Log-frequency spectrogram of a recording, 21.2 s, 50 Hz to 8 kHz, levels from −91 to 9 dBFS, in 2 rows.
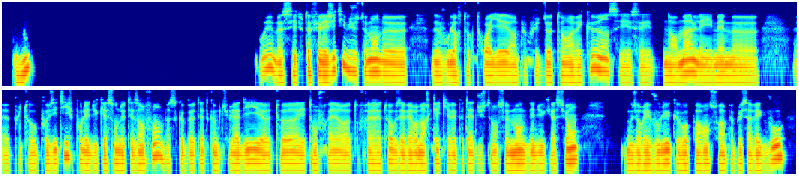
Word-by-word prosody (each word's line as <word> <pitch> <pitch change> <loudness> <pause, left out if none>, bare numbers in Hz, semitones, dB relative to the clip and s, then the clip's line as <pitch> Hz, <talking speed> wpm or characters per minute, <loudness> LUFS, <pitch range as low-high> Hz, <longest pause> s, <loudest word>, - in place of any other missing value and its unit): Mmh 100 +5 0
mh. 160 +1 -2 3.0
Oui, 150 +5 +1
beh 100 -5 +2
c'est 85 - -2
tout - - -4
à - - +3
fait - - +1
légitime, 135 - +3
justement, 120 -2 +3
de 100 -3 +2 0.3
de 105 - +1
vouloir 100 -1 +1
t'octroyer 100 +1 +1
un 90 -1 0
peu - - -12
plus 95 - -9
de 100 +2 0
temps 95 0 -1
avec 90 - -2
eux, 155 - +3
hein. 135 -3 +5
C'est 85 -7 -6
c'est 80 0 -6
normal 100 +4 +4
et 90 -1 0
même, 95 0 +2
heu 85 -1 -1 0.5
heu, 80 +1 -6
plutôt 90 +4 -6
positif 105 - -2
pour 105 - -2
l'éducation 95 +1 -1
de 95 - +1
tes 90 +1 -4
enfants. 145 +12 +2
Parce 105 - -7
que - - -3
peut-être, 95 +2 -3
comme 90 -2 -2
tu - - -12
l'as 90 -1 +2
dit, 105 +4 +2
heu, 90 -3 +2
toi 95 -1 +1
et 90 - -2
ton 95 -2 -4
frère 95 -2 -1
ton - - -16
frère 95 -2 -2
et - - -1
toi, 110 - 0
vous 95 -2 -1
avez 90 +1 +1
remarqué 95 +3 +1
qu'il 85 - -5
y - - -2
avait - - 0
peut-être 95 -2 -4
justement 95 +2 -5
ce 90 - -4
manque 95 0 +4
d'éducation. 95 +6 +2 0.6
Vous 95 -2 -1
auriez 95 0 +2
voulu 95 +4 +3
que 100 - -7
vos 90 -1 +2
parents 95 +1 0
soient 90 - -2
un - - -2
peu - - -8
plus 95 -4 -4
avec 90 0 0
vous, 135 +9 +4
95 Hz, 210 wpm, -22 LUFS, 90-105 Hz, 3.0 s, hein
